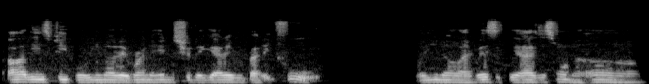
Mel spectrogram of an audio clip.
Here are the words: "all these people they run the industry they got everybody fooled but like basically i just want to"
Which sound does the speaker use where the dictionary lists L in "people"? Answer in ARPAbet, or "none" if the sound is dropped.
N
